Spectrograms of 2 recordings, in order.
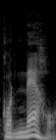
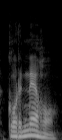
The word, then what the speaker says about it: Cornejo: we had uh marcelo cornejo i got to make sure i said right that's it right cornejo no because she corrected me cornejo i didn't say it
